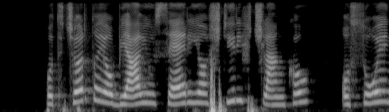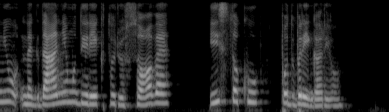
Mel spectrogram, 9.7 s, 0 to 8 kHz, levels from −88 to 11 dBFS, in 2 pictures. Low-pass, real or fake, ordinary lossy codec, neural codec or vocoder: 7.2 kHz; real; none; none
